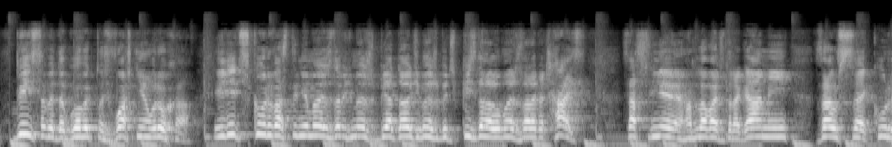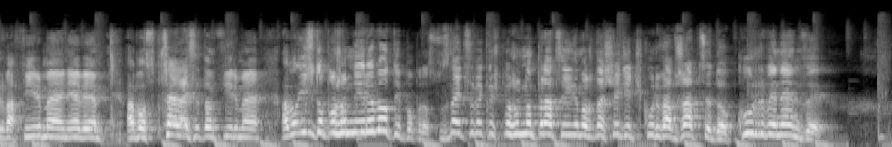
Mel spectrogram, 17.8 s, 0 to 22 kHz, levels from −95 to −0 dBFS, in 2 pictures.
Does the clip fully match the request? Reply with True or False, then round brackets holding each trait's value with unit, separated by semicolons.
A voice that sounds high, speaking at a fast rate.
True (220 Hz; 210 wpm)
